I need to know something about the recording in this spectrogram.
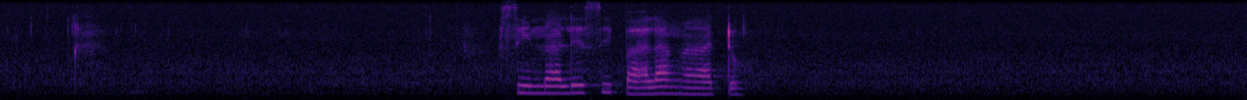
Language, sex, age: Swati, female, 20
